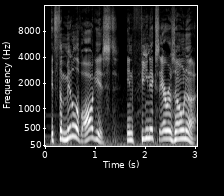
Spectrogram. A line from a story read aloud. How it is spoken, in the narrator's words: screamed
